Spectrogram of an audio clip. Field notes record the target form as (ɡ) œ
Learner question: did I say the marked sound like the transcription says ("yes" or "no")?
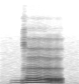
yes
